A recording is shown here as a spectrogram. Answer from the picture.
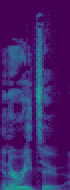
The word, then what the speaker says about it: Iñárritu: I think they give it to Iñárritu. Is that Iñárritu? – How you say it? Iñárritu.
